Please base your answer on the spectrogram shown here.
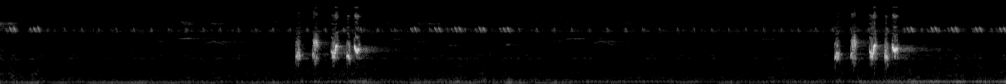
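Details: Decoy bulbul kept for luring birds: two short bursts of rich, warbled notes at about three and eight seconds, with a steady high insect trill running beneath throughout.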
